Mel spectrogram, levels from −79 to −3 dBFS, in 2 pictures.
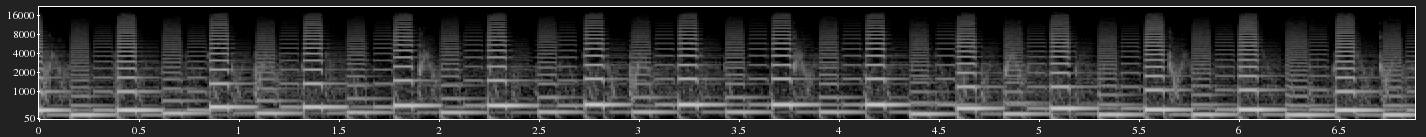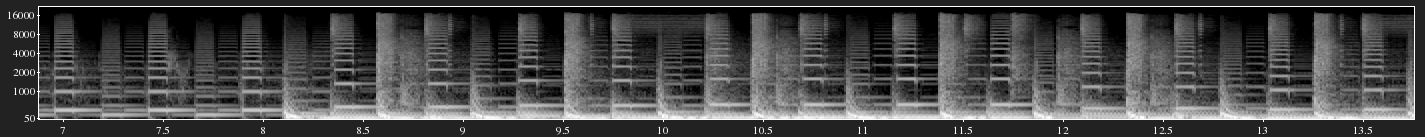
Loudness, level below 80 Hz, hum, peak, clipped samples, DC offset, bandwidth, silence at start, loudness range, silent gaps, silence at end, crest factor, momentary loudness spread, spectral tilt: -17 LUFS; -18 dBFS; none; 0 dBFS; under 0.1%; under 0.1%; 17.5 kHz; 0 s; 12 LU; none; 0 s; 16 dB; 13 LU; -6 dB/octave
